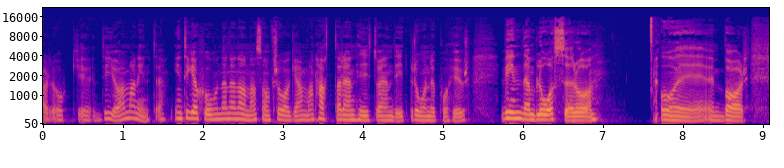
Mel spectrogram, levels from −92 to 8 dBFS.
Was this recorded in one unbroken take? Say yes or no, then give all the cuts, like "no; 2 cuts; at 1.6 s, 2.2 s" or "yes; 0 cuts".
yes; 0 cuts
